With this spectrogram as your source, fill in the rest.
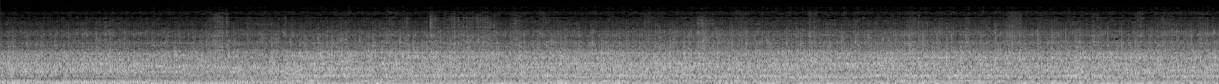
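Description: Loud, continuous heavy diesel drone of an Ursus 1224 tractor engine held at low revs while pulling heavy harrows, a steady rumble without pause.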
